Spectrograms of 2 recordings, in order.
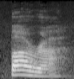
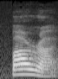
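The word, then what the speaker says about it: Borough: where to start with pronouncing this word so Bara Bara two syllables and Bara Market is absolutely amazing it's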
